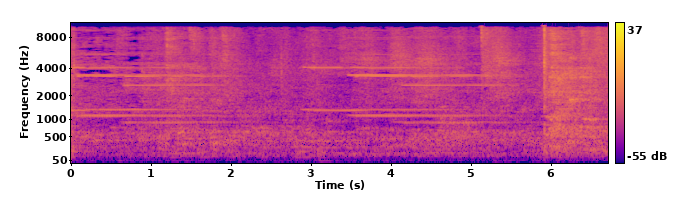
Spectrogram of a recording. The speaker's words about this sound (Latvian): Lūdzu zvanu.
